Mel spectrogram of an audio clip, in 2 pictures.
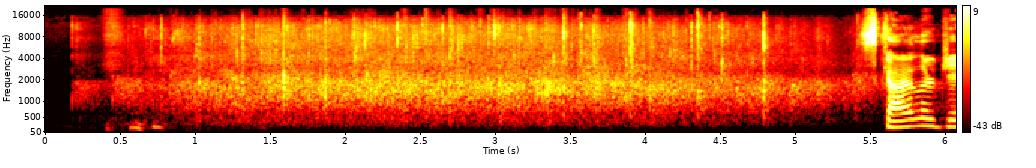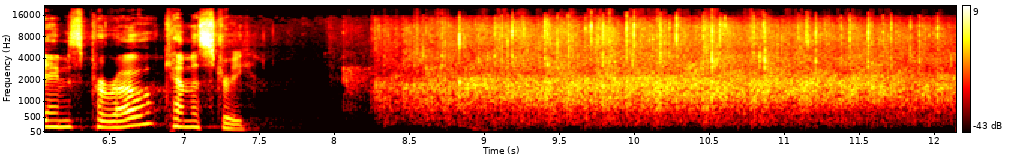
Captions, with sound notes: (audience applauds) Skyler James Perot, chemistry. (audience applauds)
